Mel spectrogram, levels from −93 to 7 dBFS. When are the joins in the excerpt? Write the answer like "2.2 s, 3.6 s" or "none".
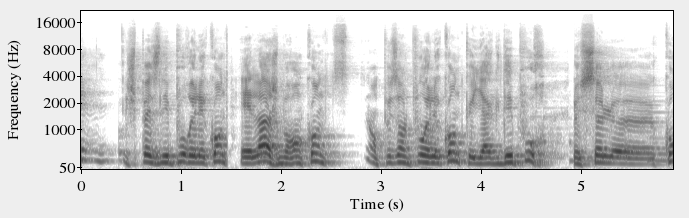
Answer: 1.5 s, 4.7 s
